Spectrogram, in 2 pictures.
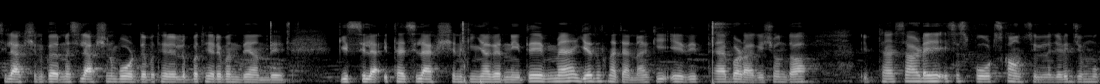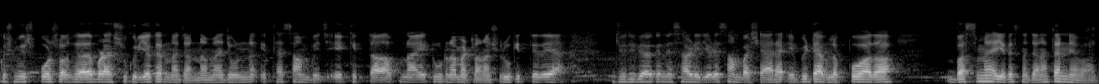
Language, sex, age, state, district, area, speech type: Dogri, male, 18-30, Jammu and Kashmir, Samba, rural, spontaneous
